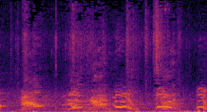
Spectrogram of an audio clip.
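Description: A dog's paws crunch on gravel.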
